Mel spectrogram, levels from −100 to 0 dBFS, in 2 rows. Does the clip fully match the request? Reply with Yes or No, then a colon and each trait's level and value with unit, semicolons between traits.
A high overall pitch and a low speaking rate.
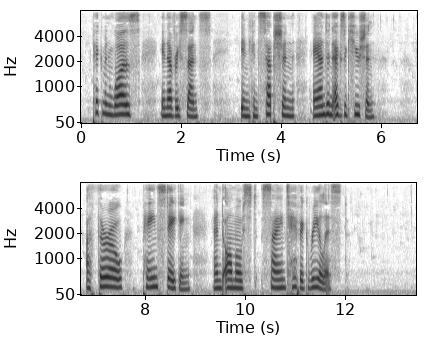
Yes: high, 220 Hz; slow, 65 wpm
